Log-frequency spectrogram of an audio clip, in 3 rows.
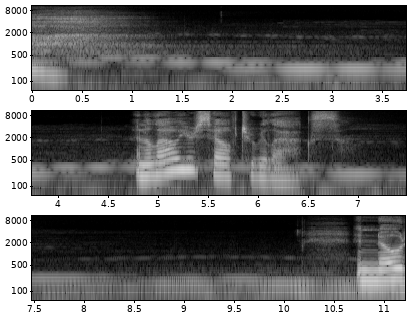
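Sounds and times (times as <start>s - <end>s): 
deep breath out through the mouth: 0.0s - 1.6s, 10.2s - 10.7s
speech: 4.8s - 7.0s, 10.7s - 11.2s.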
